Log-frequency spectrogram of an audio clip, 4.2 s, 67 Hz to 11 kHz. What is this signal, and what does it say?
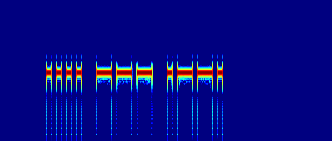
Morse code, heard as a keyed tone, about 19 wpm, 800 Hz. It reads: HOP
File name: H Prefixes / H mp3s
